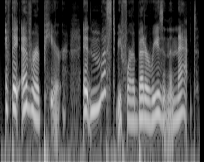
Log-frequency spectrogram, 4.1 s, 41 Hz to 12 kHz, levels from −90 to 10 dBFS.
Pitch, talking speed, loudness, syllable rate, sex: 230 Hz, 190 wpm, -19 LUFS, 5.0 syllables/s, female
